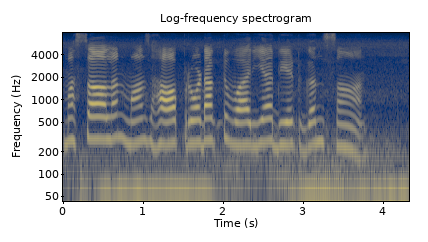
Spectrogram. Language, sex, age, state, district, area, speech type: Kashmiri, other, 18-30, Jammu and Kashmir, Budgam, rural, read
